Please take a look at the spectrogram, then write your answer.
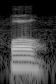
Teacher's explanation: प यह भाई ओष्ठ से बोली जाती है।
